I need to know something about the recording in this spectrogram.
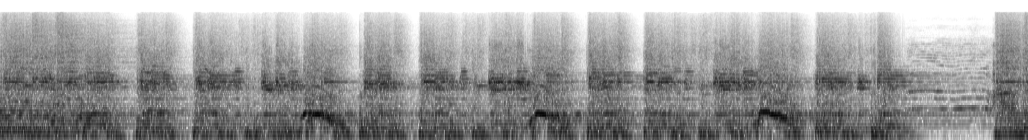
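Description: Live rock band playing loud: electric guitar over drums struck in a steady beat, with a rising-and-falling pitched sweep three times. Near the end the band drops out for about a second, leaving a single ringing note, then comes back in.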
